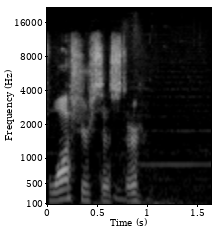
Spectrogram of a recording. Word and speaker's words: Worcestershire: I'm going to tap the nearest Tarkree and inform him it is pronounced Worcestershire sauce. Shut up, Lou. No, it's wash your sister.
